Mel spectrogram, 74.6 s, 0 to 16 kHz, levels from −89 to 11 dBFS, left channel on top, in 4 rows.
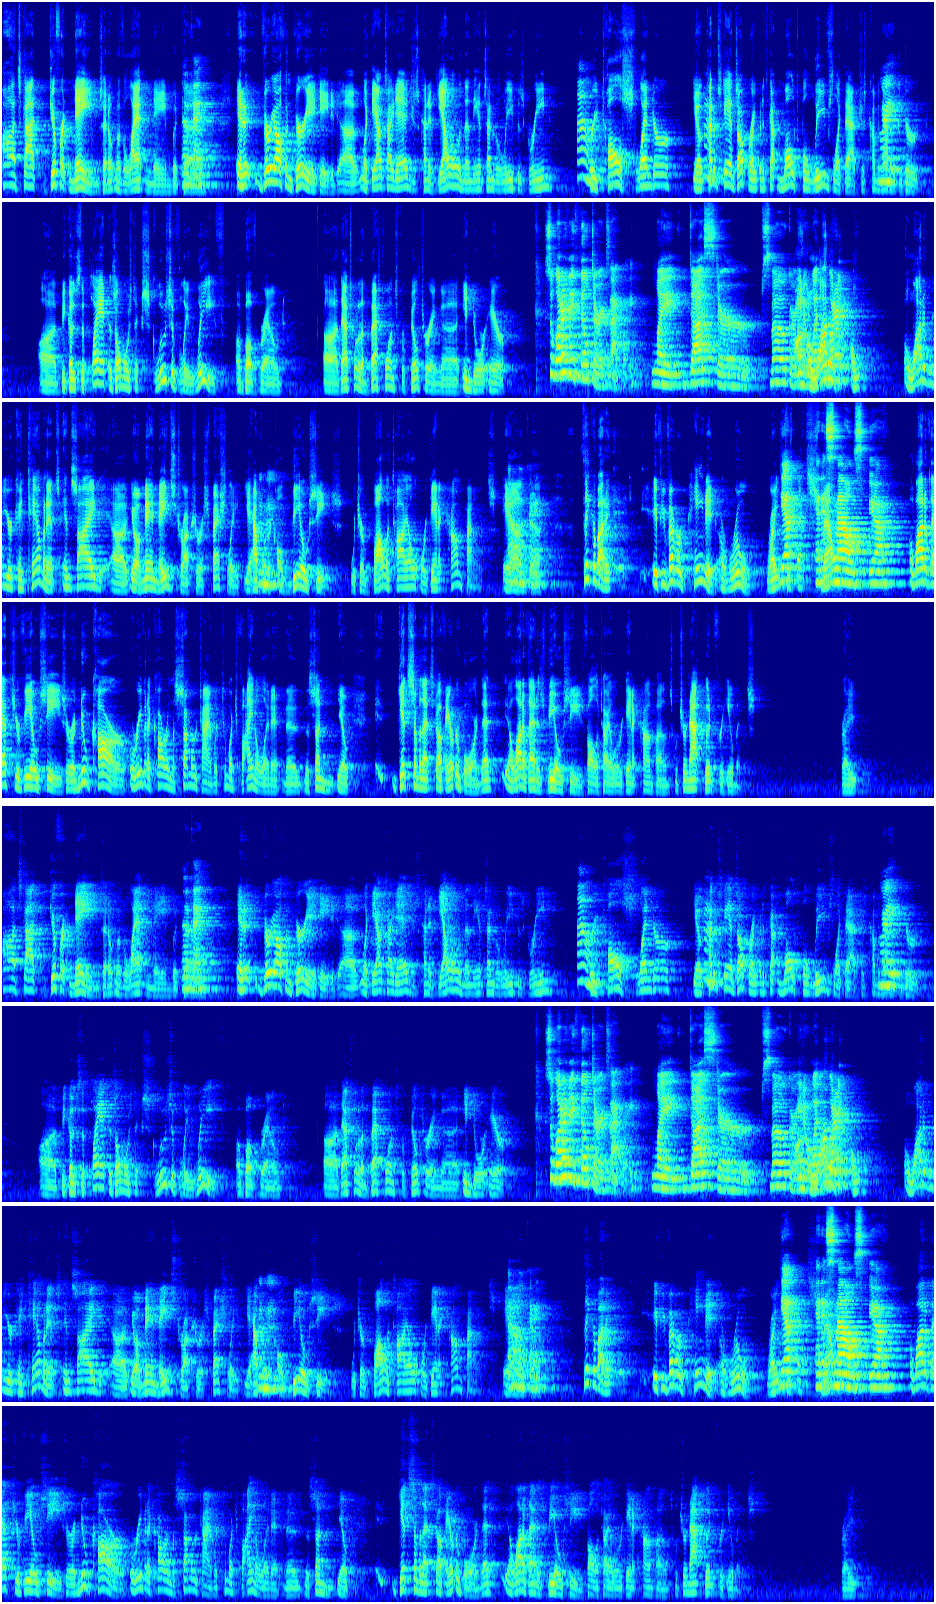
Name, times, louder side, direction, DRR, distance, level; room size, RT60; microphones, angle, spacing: voice 1, 0.0-0.7 1.0-4.0 4.7-11.0 11.8-13.4 13.8-18.3 19.4-22.9 23.3-24.2 25.1-26.5 26.8-28.7 34.5-35.8 36.7-48.1 48.9-49.7 50.1-52.2 52.6-54.1 55.4-63.5 63.9-71.0 72.7-73.1, left 7 dB, 70° left, 14 dB, 0.4 m, -34 dB
voice 2, 3.6-4.0 11.5-11.8 14.0-14.2 17.5-17.9 29.5-31.3 31.6-32.1 32.4-33.6 33.8-35.4 42.4-42.8 47.4-48.0 52.8-53.1 53.5-55.0, left 1 dB, 15° left, 1 dB, 1.5 m, -28 dB
14.5 x 8.5 x 5.5 m, 1.3 s
head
